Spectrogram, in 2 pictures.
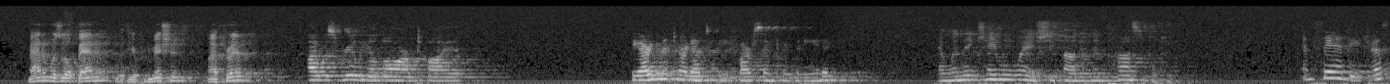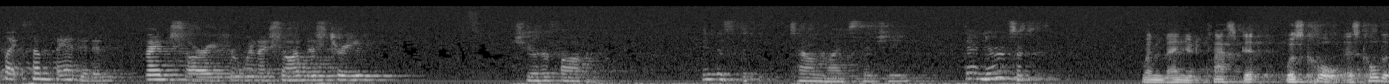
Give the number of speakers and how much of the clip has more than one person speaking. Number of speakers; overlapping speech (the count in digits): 6, no overlap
